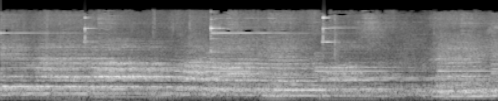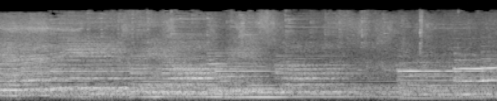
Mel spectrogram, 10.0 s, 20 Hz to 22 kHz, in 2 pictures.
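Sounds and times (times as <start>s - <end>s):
children's choir singing: 0.0s - 9.9s.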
